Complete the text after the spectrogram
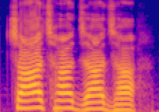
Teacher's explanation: चा वर्ग को स्पर्श संघर्षी कहते हैं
